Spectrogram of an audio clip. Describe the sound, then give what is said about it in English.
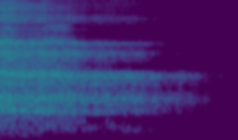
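An open-mouth clearing exhale, a single long breathy "hah" that starts full and slowly thins and fades away over about two seconds. “So what you do is you breathe in through your nose and then breathe out through your mouth, making a H-A-H sound, like you're trying to fog up a mirror.”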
